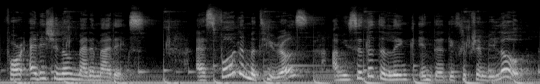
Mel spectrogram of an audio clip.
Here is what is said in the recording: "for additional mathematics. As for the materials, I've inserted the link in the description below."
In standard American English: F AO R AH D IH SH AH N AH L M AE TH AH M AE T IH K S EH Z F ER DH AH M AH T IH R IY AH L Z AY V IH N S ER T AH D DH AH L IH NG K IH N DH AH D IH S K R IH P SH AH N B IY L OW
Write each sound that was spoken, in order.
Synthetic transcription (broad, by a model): F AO R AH D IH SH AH N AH L M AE T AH M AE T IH K S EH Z F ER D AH M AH T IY R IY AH L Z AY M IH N S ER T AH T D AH L IH NG K IH N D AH D IH S K R IH P SH AH N B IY L OW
